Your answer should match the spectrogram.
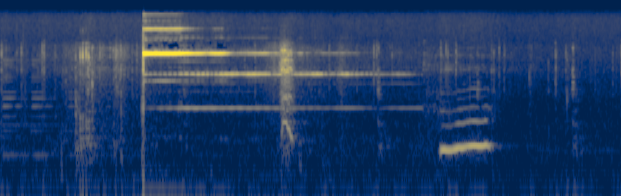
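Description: A hotel reception desk bell struck once, a bright ring with a few clear tones that fades over about three seconds. A few light knocks and a short vocal sound follow.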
